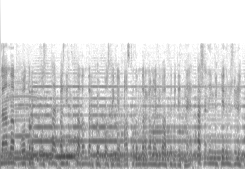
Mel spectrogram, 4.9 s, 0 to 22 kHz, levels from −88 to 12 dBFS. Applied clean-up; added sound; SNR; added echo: neural mask model RNNoise.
